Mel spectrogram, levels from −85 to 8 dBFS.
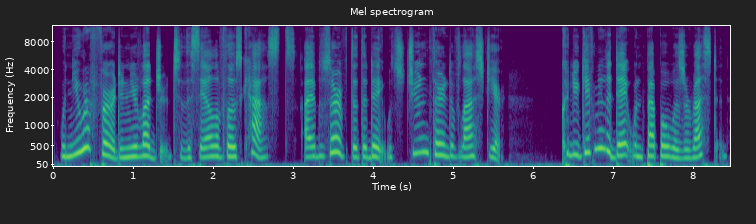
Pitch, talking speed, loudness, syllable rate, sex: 255 Hz, 235 wpm, -18 LUFS, 5.7 syllables/s, female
